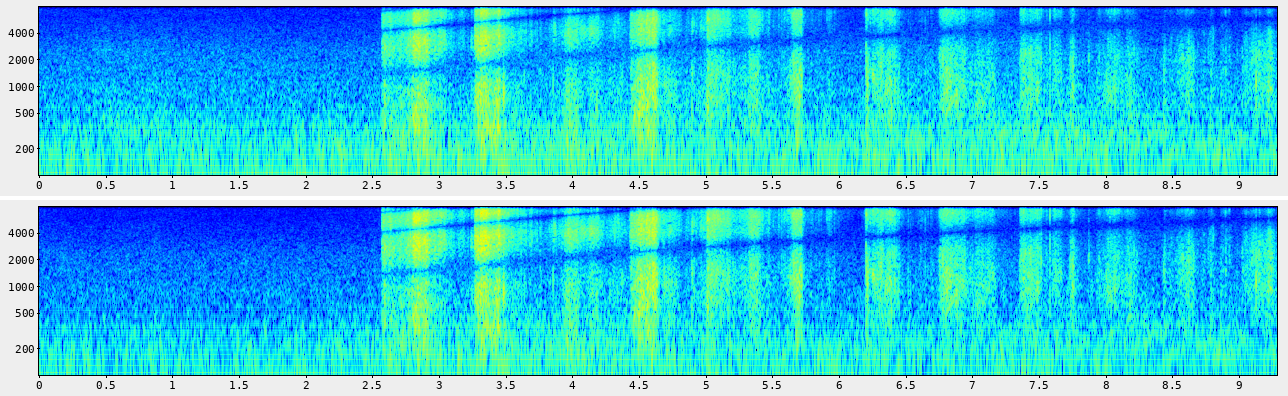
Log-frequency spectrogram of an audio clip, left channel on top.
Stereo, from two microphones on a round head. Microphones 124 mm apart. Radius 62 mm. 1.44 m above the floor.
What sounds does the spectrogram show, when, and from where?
2.6 s footsteps: 30° right (ahead or behind); by 9.3 s 25° right (ahead or behind)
